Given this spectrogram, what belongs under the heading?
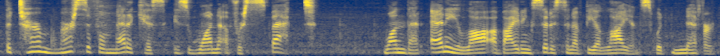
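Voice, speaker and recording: A woman's voice: mid-range voice, a little mellow, lightly acted. An actress playing a composed, stern female chief counselor in a fantasy video game, speaking formally and precisely. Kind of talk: scripted video game dialogue. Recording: game music behind the voice.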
